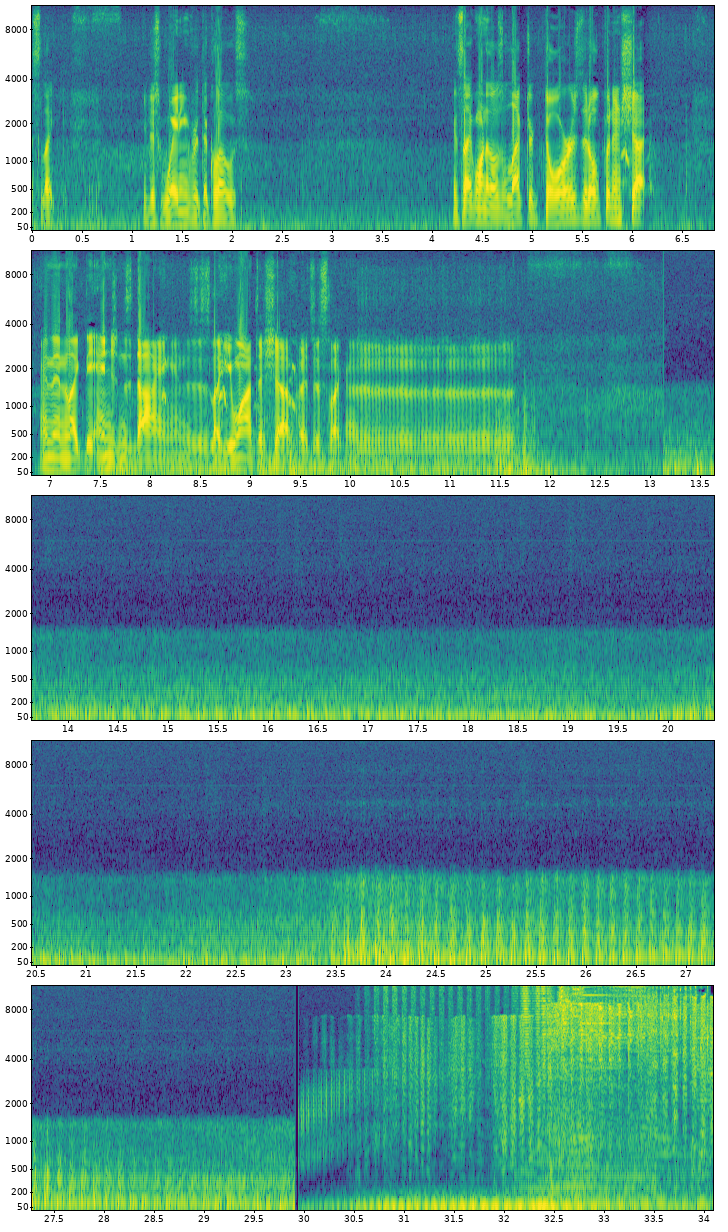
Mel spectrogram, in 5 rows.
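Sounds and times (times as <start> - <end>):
motorcycle engine running: 22.9 - 34.0.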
